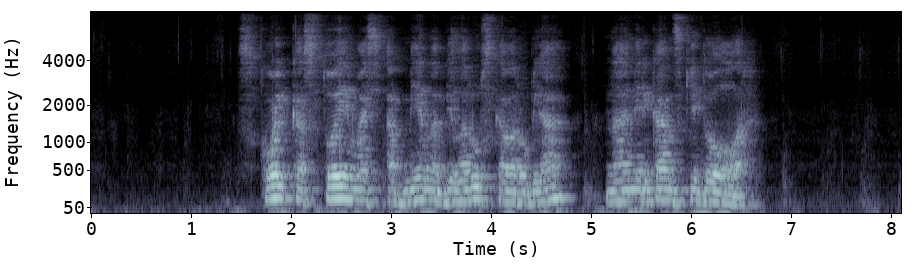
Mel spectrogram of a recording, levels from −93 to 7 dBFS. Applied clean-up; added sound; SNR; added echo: neural separator model SepFormer DNS4.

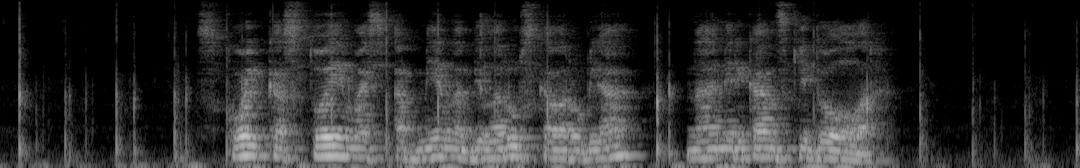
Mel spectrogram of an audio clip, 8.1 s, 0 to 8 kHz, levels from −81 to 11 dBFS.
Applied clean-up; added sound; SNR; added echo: none; Run; 16 dB; reverberation time 0.4 s.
